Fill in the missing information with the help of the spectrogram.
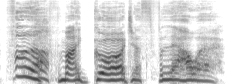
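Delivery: high, loud, swooning exclamation; gushing cry. Acted. Baker swooning over dough, high loud cry. Hammy ode to cookie dough.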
